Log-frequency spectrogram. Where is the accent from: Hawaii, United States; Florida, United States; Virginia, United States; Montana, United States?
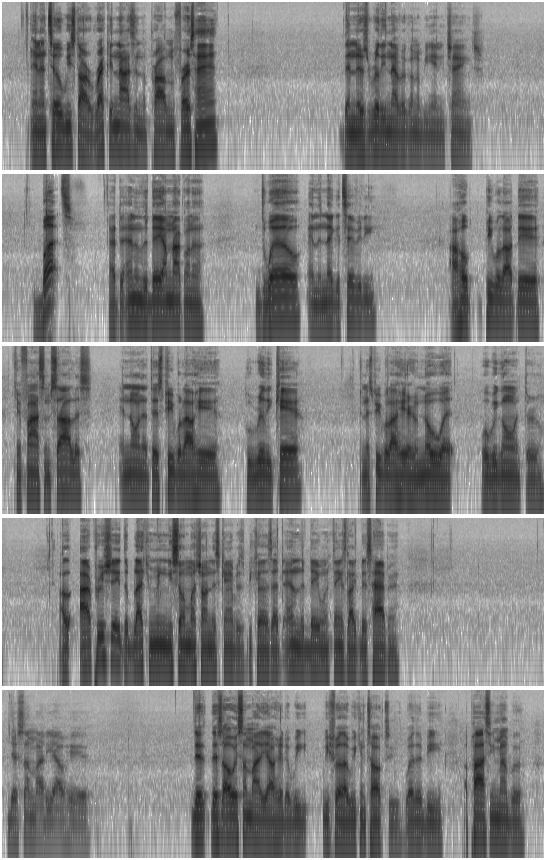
Virginia, United States; Alexandria; Little thing about me, I'm from Alexandria, Virginia. That's 20 minutes out of D.C.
